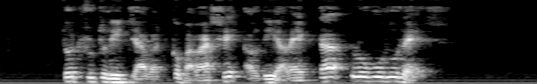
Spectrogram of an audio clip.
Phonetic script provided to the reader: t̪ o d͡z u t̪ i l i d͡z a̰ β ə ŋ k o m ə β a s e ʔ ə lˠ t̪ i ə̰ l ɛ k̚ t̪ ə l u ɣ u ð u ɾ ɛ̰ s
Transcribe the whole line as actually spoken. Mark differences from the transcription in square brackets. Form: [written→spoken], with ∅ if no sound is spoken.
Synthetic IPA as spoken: t̪ o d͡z u t̪ i l i d͡z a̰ β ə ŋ k [o→ɔ] m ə β a s e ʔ ə lˠ [t̪→d̪] i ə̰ l ɛ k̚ t̪ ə l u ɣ u ð u ɾ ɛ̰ s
